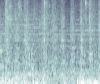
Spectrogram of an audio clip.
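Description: Tense trailer score: a steady rapid beat of about four hits a second over a low sustained bass that swells about one and a half seconds in.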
